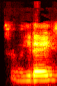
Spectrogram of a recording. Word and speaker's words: Deray: Y tengo mi Instagram, en el que ahorita me hizo favor Guillermo de seguirme también, muchas gracias, que es lemon-ángel Deray, se escribe, Direy se pronuncia.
